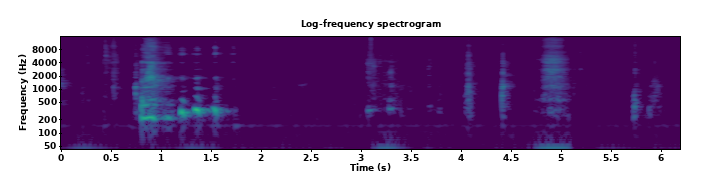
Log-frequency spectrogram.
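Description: Wet sipping and swallowing sounds of someone drinking water, a louder slurp first, then several short gulps and mouth noises separated by brief pauses, with no talking.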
